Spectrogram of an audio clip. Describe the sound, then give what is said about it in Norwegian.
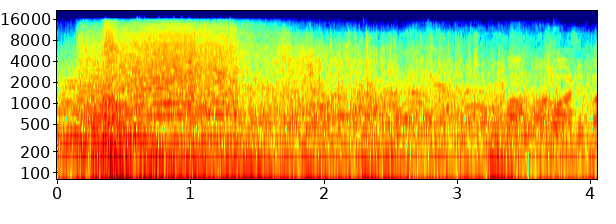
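Formula 1 race cars, Ayrton Senna's among them, scream past during a qualifying session, a loud continuous engine roar with rising and falling whines as they sweep by, and indistinct voices blended into the noise. “Like etterpå suser Senna inn i mål med den beste tida.”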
